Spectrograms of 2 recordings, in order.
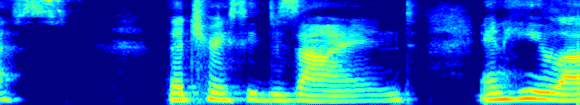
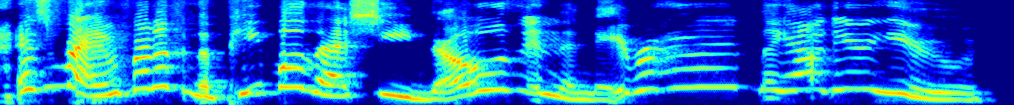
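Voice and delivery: outraged; 12 semitones higher than usual. Real, not acted. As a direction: scold in disbelief. Outrage at the remark.

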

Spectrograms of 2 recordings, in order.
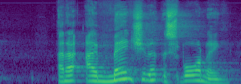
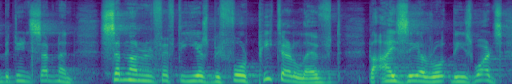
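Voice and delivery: ordinary talk

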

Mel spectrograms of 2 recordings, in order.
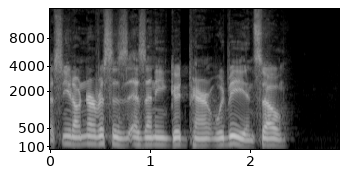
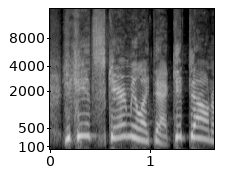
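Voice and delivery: high, imitated angry scolding; dad's fury; 11 semitones higher, 4 dB louder than usual. Dad ordering his son out of the tree, imitated anger. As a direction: order him down as the furious dad, getting louder.

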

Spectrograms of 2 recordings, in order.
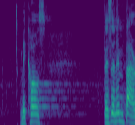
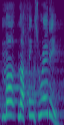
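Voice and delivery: fretting Martha; 10 semitones higher than usual. Acted. Martha fretting, self-corrected.

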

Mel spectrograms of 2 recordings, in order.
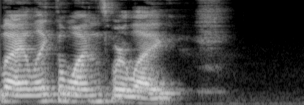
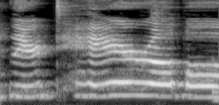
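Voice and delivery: laughing; 7 semitones higher, 4 dB louder, much slower than usual. Real, not acted. Laughing verdict on bad reenactments.

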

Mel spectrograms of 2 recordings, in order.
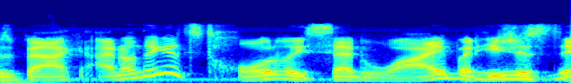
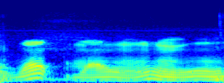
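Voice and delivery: low, soft mock "womp womp"; sad trombone noise; 3 semitones lower, 8 dB quieter than usual. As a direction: imita un trombone triste, piano e basso. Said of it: "when it happens, they go".

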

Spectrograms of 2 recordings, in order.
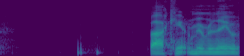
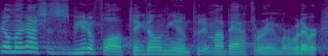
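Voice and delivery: high, fast, delighted gushing over a find; 6 semitones higher, faster than usual. Pretend. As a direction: gush like you found a treasure on the beach. Delighted finding beautiful seashell.

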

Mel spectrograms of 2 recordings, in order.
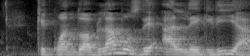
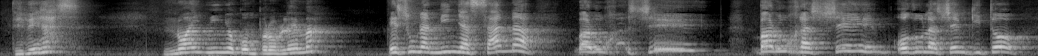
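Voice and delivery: high, amazed thanksgiving; overjoyed relief; 7 semitones higher than usual. Acted. Father learning his baby girl is healthy, overjoyed relief.

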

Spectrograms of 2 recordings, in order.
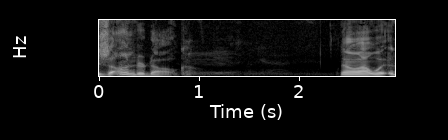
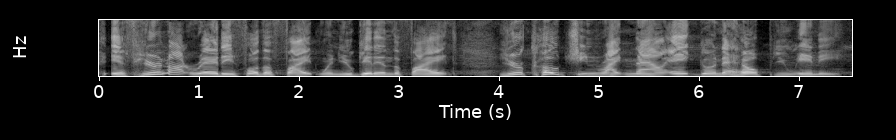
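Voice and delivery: preaching higher, louder and slow, building to a shout; full preaching; 4 semitones higher, 3 dB louder than usual. Real, not acted. Preacher driving home the lesson on practice, at full force. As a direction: hammer the point home from the pulpit. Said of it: "I'm preaching pretty good".

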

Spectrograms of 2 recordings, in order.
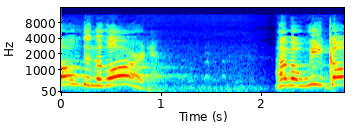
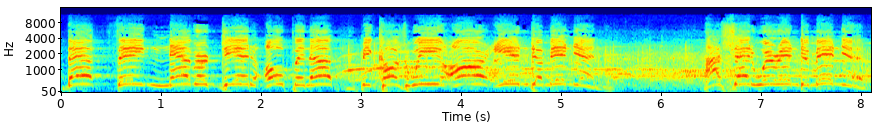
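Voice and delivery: slow, higher, shouting declaration; fiery preaching; 4 semitones higher than usual. Real, not acted. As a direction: preach it with conviction. Preaching at full force.

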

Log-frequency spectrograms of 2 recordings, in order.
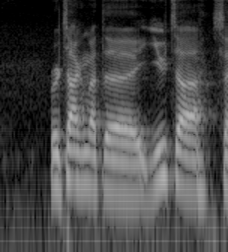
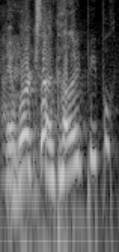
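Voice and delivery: said through a laugh, louder; a laughing punchline; 5 semitones higher, 10 dB louder than usual. Real, not acted. Friend cracks a joke mid-laugh, laughing loud.

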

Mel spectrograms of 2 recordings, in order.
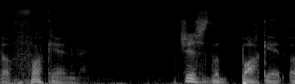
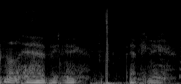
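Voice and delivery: sleepy and much softer; half asleep; 3 semitones lower, 10 dB quieter, faster than usual. Retold or imitated. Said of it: "rolling over half asleep".

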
